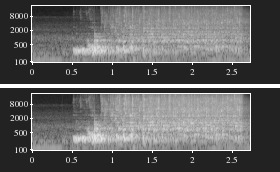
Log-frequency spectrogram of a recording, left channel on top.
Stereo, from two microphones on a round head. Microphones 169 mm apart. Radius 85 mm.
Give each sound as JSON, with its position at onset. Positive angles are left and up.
{"t": 0.5, "sound": "a toilet flushing", "side_deg": -30, "distance_m": 1.4}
